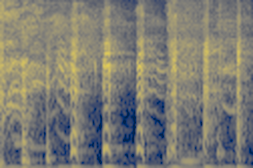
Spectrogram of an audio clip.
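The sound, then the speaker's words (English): A rapid series of harsh, choking coughs, about seven bursts in two seconds, loud, with a strained, sputtering quality from someone whose drinking water went down the wrong pipe. “if you're going to cough, you're out of this room.”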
